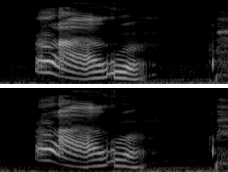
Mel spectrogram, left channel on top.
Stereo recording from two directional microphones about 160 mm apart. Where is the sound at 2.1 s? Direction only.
20° left (ahead or behind).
